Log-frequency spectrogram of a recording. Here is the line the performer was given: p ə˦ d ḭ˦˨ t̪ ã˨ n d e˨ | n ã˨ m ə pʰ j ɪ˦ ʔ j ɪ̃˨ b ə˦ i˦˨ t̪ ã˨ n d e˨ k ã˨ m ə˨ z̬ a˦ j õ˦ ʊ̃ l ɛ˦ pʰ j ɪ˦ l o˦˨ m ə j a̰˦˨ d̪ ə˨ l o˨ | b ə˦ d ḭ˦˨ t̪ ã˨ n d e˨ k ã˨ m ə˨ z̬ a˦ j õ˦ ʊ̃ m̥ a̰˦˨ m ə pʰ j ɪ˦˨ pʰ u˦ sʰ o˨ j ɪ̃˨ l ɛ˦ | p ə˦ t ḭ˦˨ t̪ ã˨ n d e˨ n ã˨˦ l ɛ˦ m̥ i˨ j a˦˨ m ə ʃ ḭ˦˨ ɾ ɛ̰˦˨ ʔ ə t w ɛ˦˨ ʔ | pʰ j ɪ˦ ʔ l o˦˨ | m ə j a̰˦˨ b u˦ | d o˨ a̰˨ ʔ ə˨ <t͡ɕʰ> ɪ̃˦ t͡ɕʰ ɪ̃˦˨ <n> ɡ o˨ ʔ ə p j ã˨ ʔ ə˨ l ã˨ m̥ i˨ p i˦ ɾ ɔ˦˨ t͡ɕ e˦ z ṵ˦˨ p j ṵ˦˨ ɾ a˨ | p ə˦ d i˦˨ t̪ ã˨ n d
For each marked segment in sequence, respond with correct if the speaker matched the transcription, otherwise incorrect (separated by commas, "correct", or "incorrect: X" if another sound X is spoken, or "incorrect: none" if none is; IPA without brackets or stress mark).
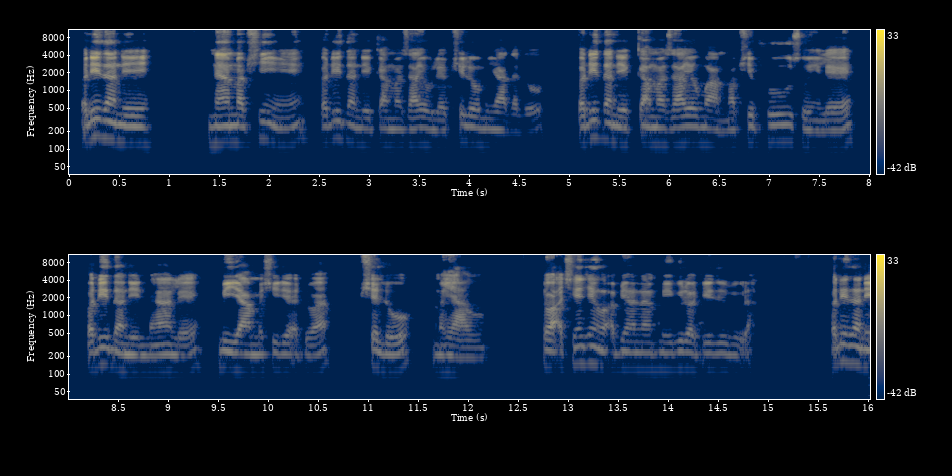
correct, incorrect: ŋ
